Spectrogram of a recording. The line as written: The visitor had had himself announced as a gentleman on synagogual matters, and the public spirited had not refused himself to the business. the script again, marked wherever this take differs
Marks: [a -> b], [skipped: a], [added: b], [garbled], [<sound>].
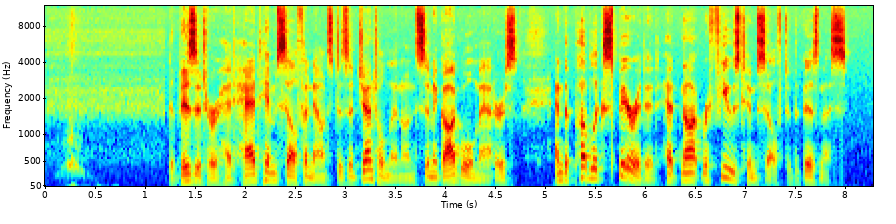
[whoosh] The visitor had had himself announced as a gentleman on synagogual matters, and the public spirited had not refused himself to the business.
